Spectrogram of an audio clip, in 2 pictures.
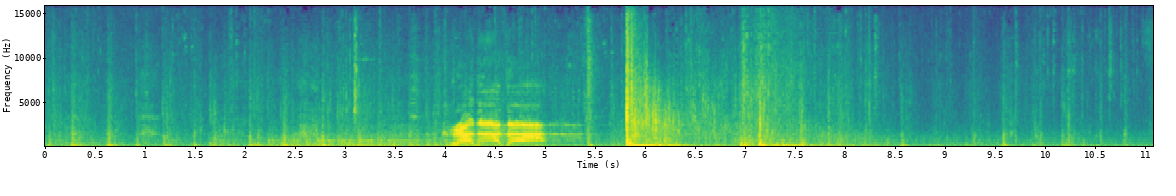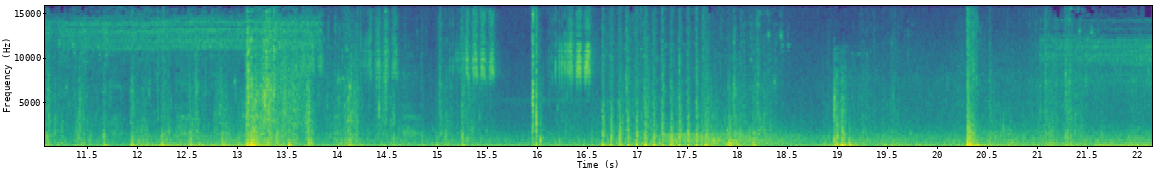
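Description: Footsteps crunch steadily on sand and stone.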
